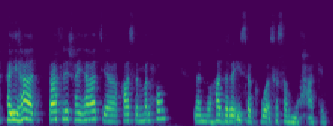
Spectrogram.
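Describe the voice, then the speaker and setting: Syrian lady ranting to camera, mocking tone, talks really fast. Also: medium pitch, expressive, a little mellow. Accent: Syrian Arabic. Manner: mocking, scolding, ironic. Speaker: online commentator. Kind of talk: sarcastic monologue to camera.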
